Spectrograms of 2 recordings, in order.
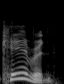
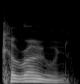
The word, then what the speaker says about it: Kieran: was talking about how everyone over in the UK or in England all call him Kieran. And, well, that's your name, isn't it? I've always called him Kieran. And he says, no, actually, it's something like Corone is how it's pronounced.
